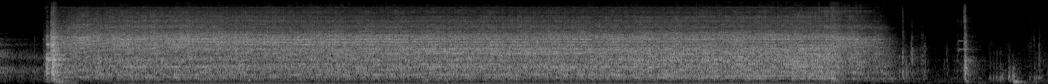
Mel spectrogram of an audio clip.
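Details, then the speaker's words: 2003 Subaru Impreza WRX, rebuilt engine just installed and filled with Rotella T6, cranked without spark plugs; even, steady cranking about eight seconds at roughly three turns a second, spins freely, no binding. "so turns over everything sounds good"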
